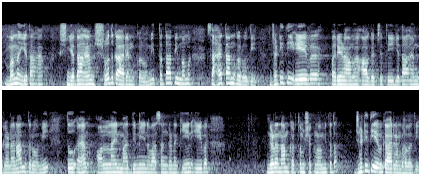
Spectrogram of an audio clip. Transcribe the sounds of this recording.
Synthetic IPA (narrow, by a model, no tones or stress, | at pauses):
mɐmjɐt̪aː | jɐt̪aːɐɦɐmʃoːd̪ʱɐkaːɾjɐmkɐɾoːmit̪ɐt̪ʰaːpimɐm | sɐɦajt̪aːmkɐɾoːt̪i | d͡ʒʱɐʈit̪ieːʋɐpɐɾiɳ̃aːmɐaːɡɐt͡ʃɐt̪ijɐt̪aːɐɦɐmɡɐɳ̃ɐnaːmkɐɾoːmit̪oːɐɦɐmaːnlaːjnmaːd̪ʱjɐmeːnɐʋaːsɐmɡɐɳ̃ɐkeːneːʋɐ | ɡɐɳɐnaːmkɐɾt̪umʃɐkɳoːmit̪ɐt̪ʰaː | d͡ʒʱɐʈit̪ieːʋkaːɾjɐmbʱɐʋɐt̪i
